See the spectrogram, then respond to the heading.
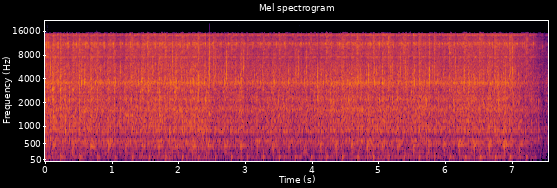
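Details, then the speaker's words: Kohler K181 single-cylinder engine on half choke, cranked from a jumper pack. A fast, rough rattling crank of about three beats a second for seven seconds never catches. The owner thinks it is slightly flooded and suspects the coil is shot. "i think it's a little bit flooded damn i do not think it is going to take i think the coil might be shot"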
